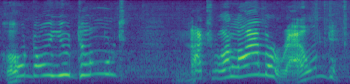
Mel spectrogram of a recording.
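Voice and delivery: high, loud, slow little leprechaun; defiant leprechaun. Acted. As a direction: stand up to them like a tiny leprechaun. Leprechaun Patrick voiced.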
